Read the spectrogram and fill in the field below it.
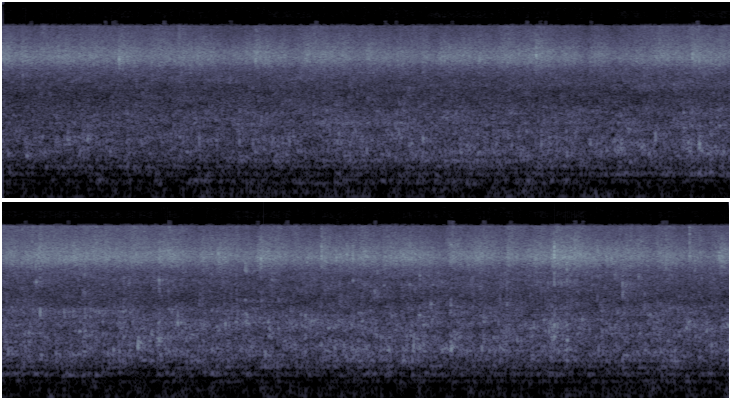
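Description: Water rushes and gurgles steadily at low volume in a mountain irrigation channel, a continuous flowing wash with no voices.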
